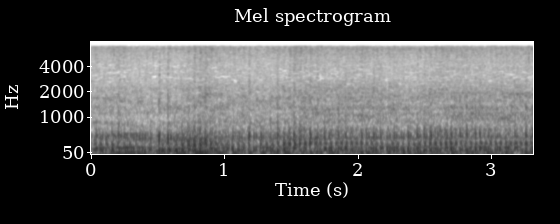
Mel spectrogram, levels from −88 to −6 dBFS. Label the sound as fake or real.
fake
